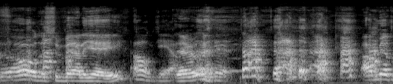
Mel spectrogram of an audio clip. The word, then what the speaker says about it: Chevalier: Chevalier. Hey, y'all know I mess up every time. You gotta say it like you're in New Orleans. Oh, the Chevalier.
